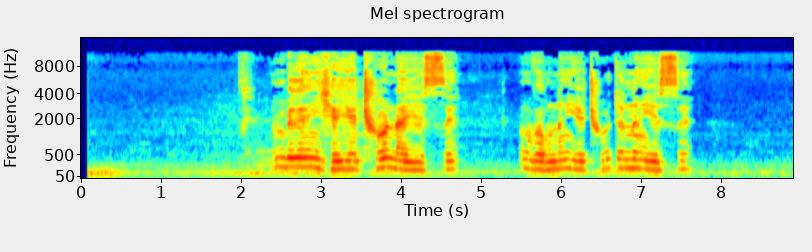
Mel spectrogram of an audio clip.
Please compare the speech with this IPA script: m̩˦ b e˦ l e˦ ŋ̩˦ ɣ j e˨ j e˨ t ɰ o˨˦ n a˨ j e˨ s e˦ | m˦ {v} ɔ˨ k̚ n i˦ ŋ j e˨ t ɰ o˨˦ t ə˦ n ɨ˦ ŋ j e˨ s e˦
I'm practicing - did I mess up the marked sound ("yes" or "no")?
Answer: no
